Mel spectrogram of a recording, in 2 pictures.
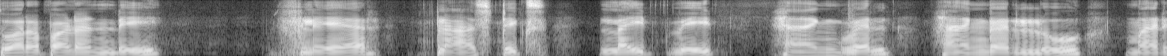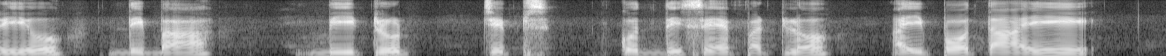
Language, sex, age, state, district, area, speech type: Telugu, male, 18-30, Andhra Pradesh, Eluru, urban, read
